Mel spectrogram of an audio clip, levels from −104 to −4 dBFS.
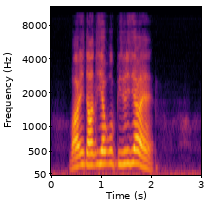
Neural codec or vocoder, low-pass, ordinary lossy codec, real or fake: autoencoder, 22.05 kHz, a latent of 192 numbers a frame, VITS, trained on many speakers; 9.9 kHz; MP3, 96 kbps; fake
